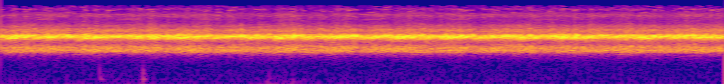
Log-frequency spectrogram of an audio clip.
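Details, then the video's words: Massed frogs keep up a continuous high-pitched trilling chorus, the calls blurring into one shimmering, even sound, while a few soft low thumps appear early on. "One hour of singing frogs."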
